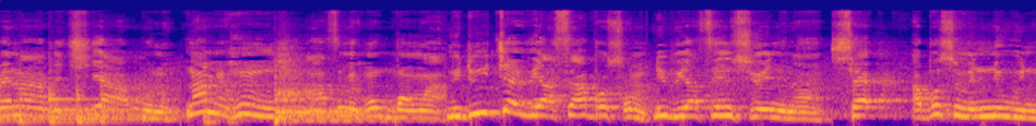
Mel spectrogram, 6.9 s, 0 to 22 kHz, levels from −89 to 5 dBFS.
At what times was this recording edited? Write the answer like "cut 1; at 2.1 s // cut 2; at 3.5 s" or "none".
cut 1; at 1.2 s // cut 2; at 2.9 s // cut 3; at 4.3 s // cut 4; at 5.5 s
